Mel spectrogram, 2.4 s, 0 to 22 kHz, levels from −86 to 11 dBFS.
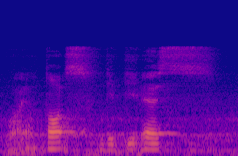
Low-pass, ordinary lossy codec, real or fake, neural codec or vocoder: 7.2 kHz; none; fake; autoencoder, 48 kHz, 32 numbers a frame, DAC-VAE, trained on Japanese speech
